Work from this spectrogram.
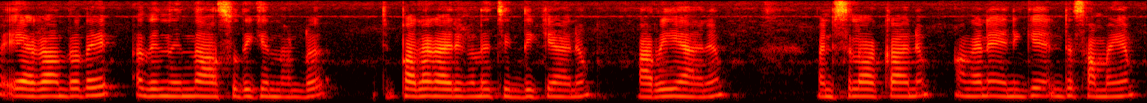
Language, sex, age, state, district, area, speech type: Malayalam, female, 45-60, Kerala, Thiruvananthapuram, urban, spontaneous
